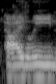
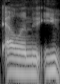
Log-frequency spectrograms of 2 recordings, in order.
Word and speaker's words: Ellen: Some people pronounce it Eileen or Ellen or something, so I want to make sure I get the right pronunciation. Thank you. you got it. It's Ellen.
